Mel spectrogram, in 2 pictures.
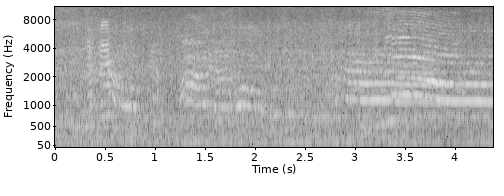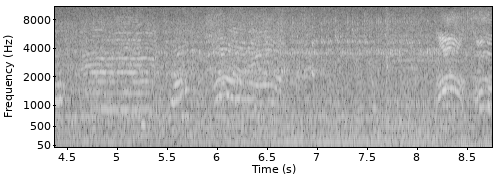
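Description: Engine of a WWII US Army six-wheel cargo truck running steadily at low speed as it rolls past, a low even hum, with high-pitched children's and crowd voices over it.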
